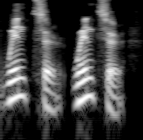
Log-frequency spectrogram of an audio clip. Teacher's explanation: in the word winter, the only aspirated consonant is T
